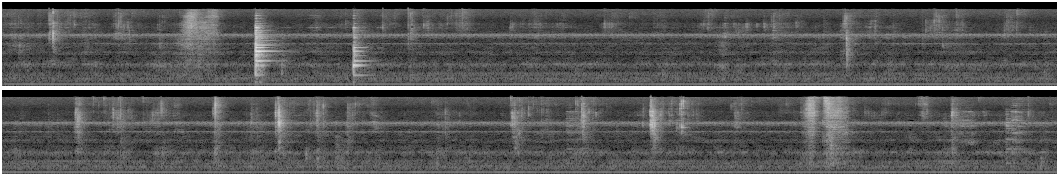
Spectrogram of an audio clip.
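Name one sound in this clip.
Fingers scrape and tap against a plate.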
